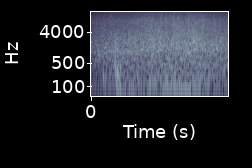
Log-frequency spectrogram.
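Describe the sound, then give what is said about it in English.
Steady rain falling on a new outdoor restaurant patio in Mount Pleasant, heard as a constant, even hiss throughout, with no talk. “In Mount Pleasant, a new outdoor patio welcomes customers to the Mustard Seed. Only this day, it's raining.”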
